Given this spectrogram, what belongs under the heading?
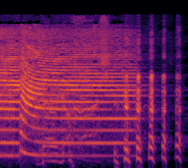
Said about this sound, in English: That was way louder than I expected. Sorry. I don't have an air horn. That is one sound effect I don't have. You know what I'm going to do for the loudness of that air horn?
